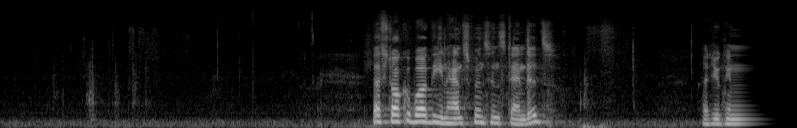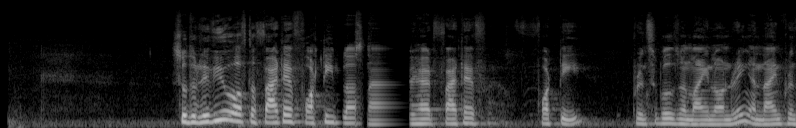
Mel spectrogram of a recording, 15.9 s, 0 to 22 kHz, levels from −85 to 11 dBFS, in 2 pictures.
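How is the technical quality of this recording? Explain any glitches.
The recording has two kinds of network glitch: a pair of long gaps and a quick run of short stutters.

Long network dropout, 7.33 to 8.08 s and 11.70 to 12.09 s: the last sound is stretched into a fading buzz or hiss and then goes silent, about 380 ms the first time and 50 ms the second. The audio resumes with roughly 720 ms and 360 ms missing. This is likely a break in the incoming stream, which the receiver covered by continuing the last sound.

Burst of packet loss, at 11.35, 11.46 and 11.58 s, leading straight into the second dropout: three brief stutters, each a 50 to 60 ms held, fading continuation of the preceding sound. Packets were lost or arrived too late, so the receiver extended the last audio and skipped about 60 ms each time.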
